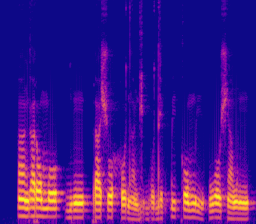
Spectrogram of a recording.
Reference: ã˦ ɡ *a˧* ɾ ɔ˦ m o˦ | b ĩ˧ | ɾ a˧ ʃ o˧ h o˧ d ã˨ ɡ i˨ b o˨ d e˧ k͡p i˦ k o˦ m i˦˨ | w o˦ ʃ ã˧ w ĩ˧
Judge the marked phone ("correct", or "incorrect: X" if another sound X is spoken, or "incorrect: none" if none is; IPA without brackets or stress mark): incorrect: a˦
